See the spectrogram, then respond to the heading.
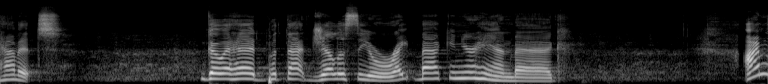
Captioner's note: laughter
